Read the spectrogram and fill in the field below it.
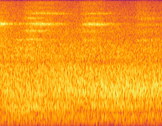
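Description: A train rumbles steadily along the rails at close range, a loud continuous roar with a faint metallic whine on top, no voices.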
